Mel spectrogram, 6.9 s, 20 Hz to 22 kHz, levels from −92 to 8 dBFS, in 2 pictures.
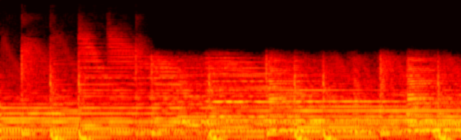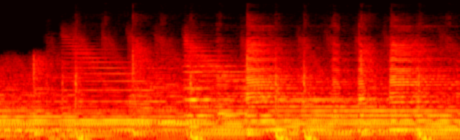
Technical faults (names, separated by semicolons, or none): digital radio blending to analogue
